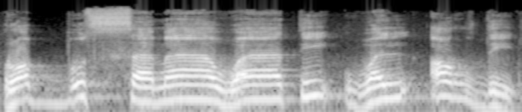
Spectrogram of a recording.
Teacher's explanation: را ساکن ما قبل حمزہ پر زبر، را ساکن کو پر کر کے پڑھیں گے. ناظرین سین اور با دونوں پر تشدید ہے تو انہیں جماؤ کے ساتھ پڑھا جائے گا.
